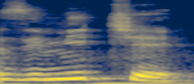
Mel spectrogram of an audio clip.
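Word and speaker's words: Tzimisce: Grande do Sul, por sua pronúncia correta é Zimiche.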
